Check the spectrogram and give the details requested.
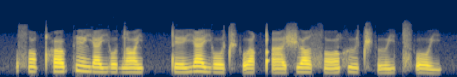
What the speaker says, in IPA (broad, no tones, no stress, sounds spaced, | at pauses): sˤ ũ qʰ u k ẽ j æ j o d ɑ̃ j tː e j æ j o t͡ʃʼ o ɐ̯ qʼ ẽ ɐ̯ ʃ ɯ j sˤ ũ x ɯ t͡ʃʼ ɯ j t͡sʼ o j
